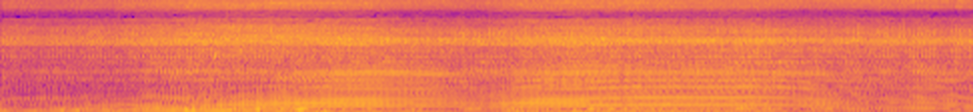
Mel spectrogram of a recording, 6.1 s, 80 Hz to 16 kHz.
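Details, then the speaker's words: Mercury 7.5 hp two-stroke outboard, first start in about 14 years: buzzy note rising and falling unevenly as revs wander, slightly rough; carburetor still dripping, bowl possibly loose, needs some carb adjustment. "well there you go guys I still have a drip coming out of the carburetor I think the bowl is loose underneath and there's got to be a little bit of carb adjustment that has to be done"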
